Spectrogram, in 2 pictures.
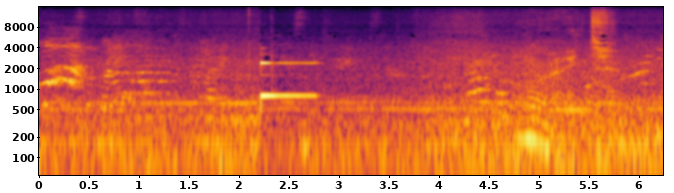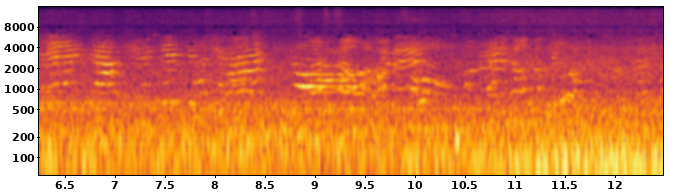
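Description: A bus engine hums steadily.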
